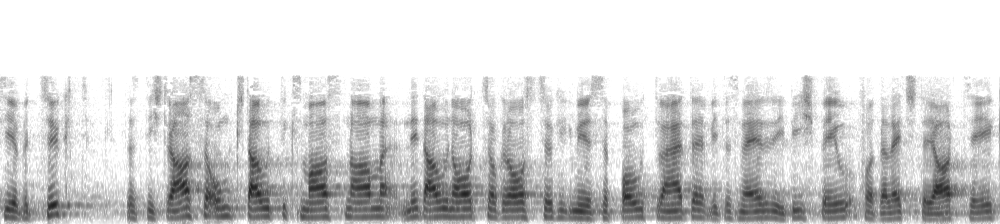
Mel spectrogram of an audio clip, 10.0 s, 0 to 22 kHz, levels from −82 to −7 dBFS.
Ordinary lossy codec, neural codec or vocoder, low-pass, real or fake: MP3, 32 kbps; none; 5.4 kHz; real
